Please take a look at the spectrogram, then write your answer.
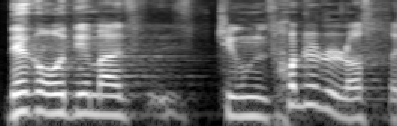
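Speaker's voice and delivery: ordinary talk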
